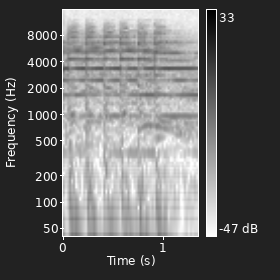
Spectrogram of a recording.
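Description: A wrestling ring bell rung repeatedly in quick succession at a live match in Birmingham, a string of bright metallic clangs with ringing overtones that blur together, loud and close.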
